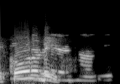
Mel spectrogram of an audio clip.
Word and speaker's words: chordee: इसको कॉर्डी ही बोलते हैं वैसे क्या? हाँ कॉर्डी, ये अपवर्ड डाउनवर्ड ऐसे अलग अलग हो सकती है।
